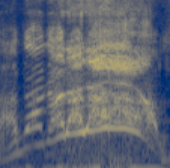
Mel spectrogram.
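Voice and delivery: imitated scream climbing very high; George Costanza's father. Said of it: "he would go up and scream".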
